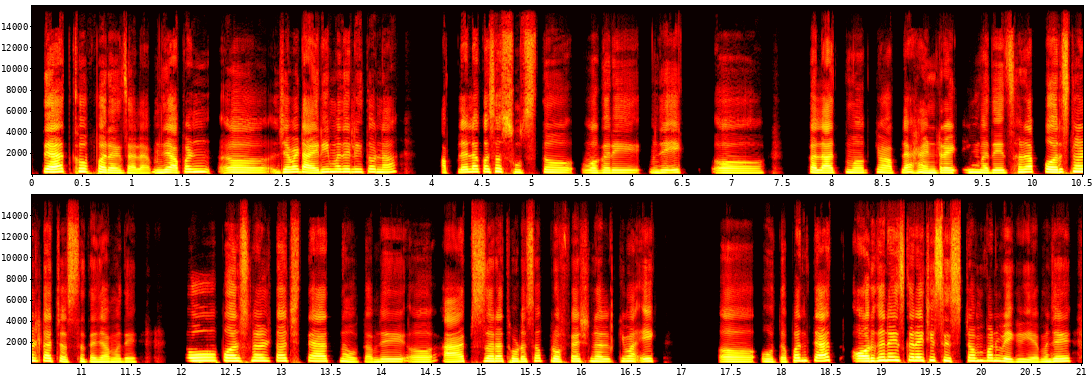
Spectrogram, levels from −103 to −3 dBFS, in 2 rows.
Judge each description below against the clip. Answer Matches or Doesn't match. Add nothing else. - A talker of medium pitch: Doesn't match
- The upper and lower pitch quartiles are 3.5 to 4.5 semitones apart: Matches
